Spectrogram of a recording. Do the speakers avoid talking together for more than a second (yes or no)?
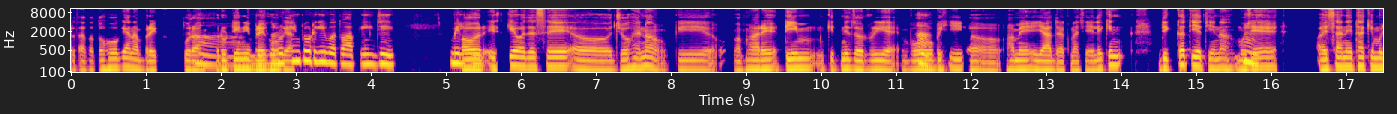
no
